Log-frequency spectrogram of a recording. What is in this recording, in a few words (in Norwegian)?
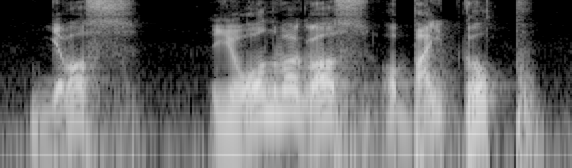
gvass, Numedalsmål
